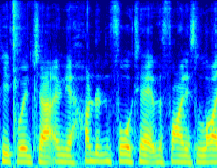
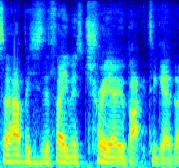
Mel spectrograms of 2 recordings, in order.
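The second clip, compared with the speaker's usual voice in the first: ordinary talk, nothing marked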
